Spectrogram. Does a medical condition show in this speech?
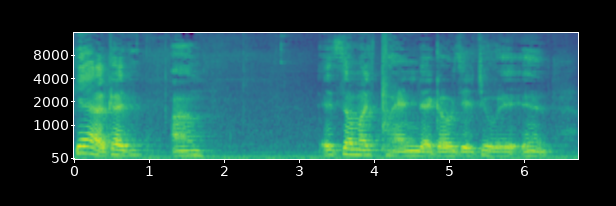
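Yes: cerebral palsy.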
